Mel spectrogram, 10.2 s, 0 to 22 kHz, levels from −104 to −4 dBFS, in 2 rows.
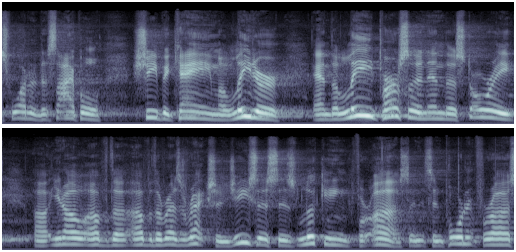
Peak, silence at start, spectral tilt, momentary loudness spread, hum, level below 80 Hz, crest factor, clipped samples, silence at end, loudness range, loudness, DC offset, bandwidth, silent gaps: -10 dBFS; 0 s; -3 dB/octave; 12 LU; none; -90 dBFS; 18 dB; under 0.1%; 0 s; 6 LU; -29 LUFS; under 0.1%; 16 kHz; none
